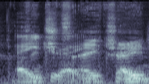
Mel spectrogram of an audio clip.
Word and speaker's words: Achane: Is it Achane? – A-Chain. – A-Chain. – Yeah. – Oh, that's so much cooler than Achane.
